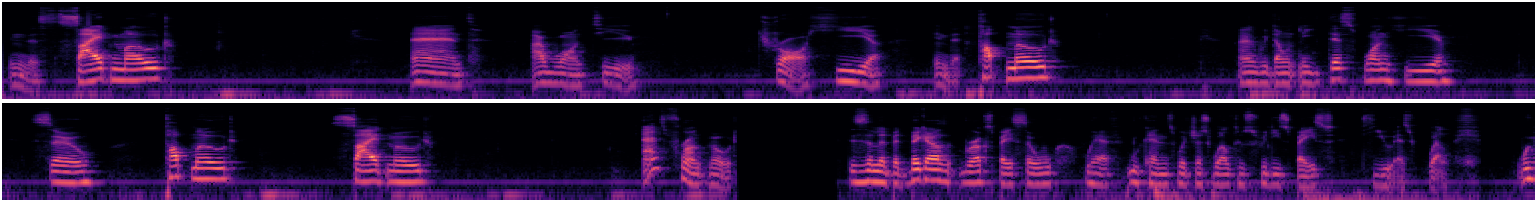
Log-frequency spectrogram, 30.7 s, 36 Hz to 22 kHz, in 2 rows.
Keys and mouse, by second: 0.8 KP_3, 2.5-5.5 shift+middle drag, 5.8-8.9 drag, 9.7 KP_7, 12.5 t, 13.2 t, 15.4-18.0 drag, 18.0 shift+middle click, 20.7 shift+middle click, 22.3 shift+middle click, 23.1 middle click, 26.2 shift+middle click, 28.4 KP_1, 30.1-30.6 shift+middle drag.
